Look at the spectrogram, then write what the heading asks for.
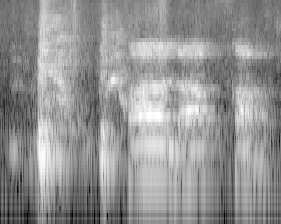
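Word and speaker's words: خَلَقَ: Min sharri ma khalaqa. It's very important that Arab are correctly and harakat are correctly spoken. So if you stop there, you don't have to pronounce fatah.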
